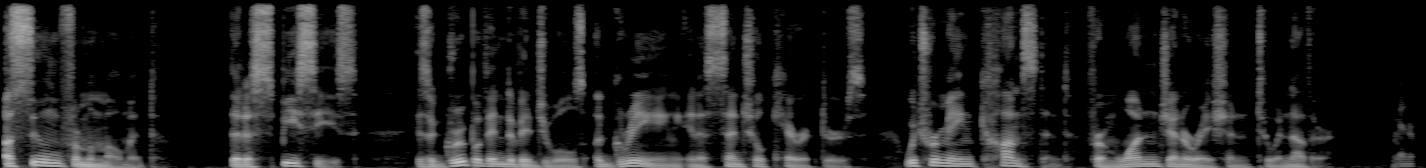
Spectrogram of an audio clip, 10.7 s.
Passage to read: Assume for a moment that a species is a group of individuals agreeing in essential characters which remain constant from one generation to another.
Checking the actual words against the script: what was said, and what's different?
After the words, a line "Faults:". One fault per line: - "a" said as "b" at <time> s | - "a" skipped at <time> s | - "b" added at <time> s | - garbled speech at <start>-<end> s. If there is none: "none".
Assume from a moment that a species is a group of individuals agreeing in essential characters which remain constant from one generation to another.
Faults:
- "for" said as "from" at 0.5 s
